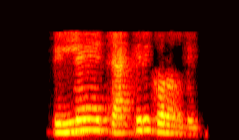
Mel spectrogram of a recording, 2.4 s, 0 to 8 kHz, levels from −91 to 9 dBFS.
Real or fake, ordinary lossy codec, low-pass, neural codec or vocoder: real; AAC, 16 kbps; 7.2 kHz; none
